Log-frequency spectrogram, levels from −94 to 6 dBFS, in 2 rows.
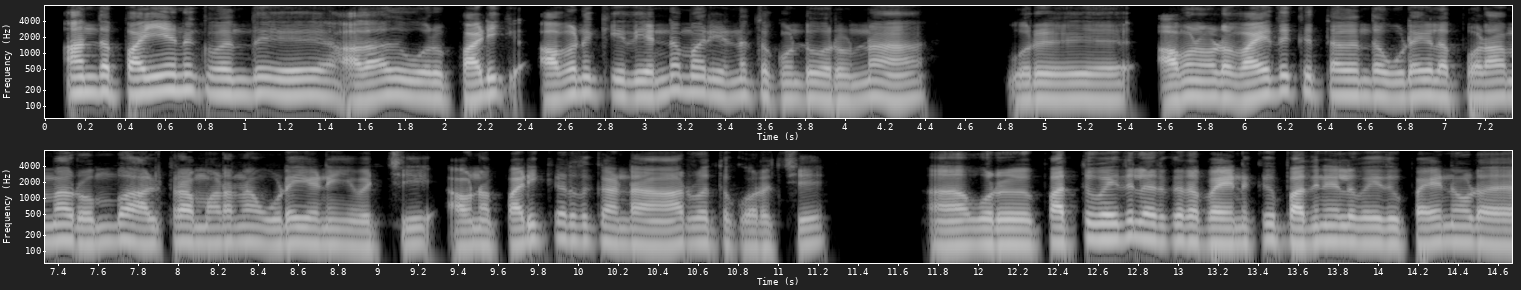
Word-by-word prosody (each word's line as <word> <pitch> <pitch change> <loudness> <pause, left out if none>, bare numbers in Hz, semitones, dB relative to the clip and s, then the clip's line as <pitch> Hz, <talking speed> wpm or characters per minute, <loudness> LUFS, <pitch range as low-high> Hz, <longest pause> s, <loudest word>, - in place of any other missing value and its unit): அந்தப் 180 -2 +3
பையனுக்கு 185 +2 +4
வந்து, 165 +2 -2 0.4
அதாவது 150 +5 +2
ஒரு 140 -1 +1
படிக் 165 +5 +4 0.2
அவனுக்கு 165 +3 0
இது 145 - -3
என்ன 165 - -2
மாரி 165 -4 0
எண்ணத்த 150 0 -4
கொண்டு 140 +1 -2
வரும்னா, 130 +3 -1 0.7
ஒரு 135 +1 +1 0.6
அவனோட 150 +2 +3
வயதுக்குத் 170 +2 +2
தகுந்த 155 -1 +1
உடைகள 150 0 +1
போடாம, 150 +3 +1
ரொம்ப 150 +4 -4
அல்ட்ரா 135 +3 -1
மாடர்ன்னா 145 +1 -2
உடை 140 +2 -1
அணிய 130 -2 -4
வச்சு, 120 +3 -7 0.2
அவன 125 0 -1
படிக்கறதுக்காண்ட 150 -2 -1 0.2
ஆர்வத்தை 135 -2 -3
கொறைச்சு, 115 +3 -5 0.6
அ - - 0 0.2
ஒரு 130 0 +2 0.2
10 140 +3 +2
வயதுல 165 +1 +3
இருக்குற 150 0 0
பையனுக்கு 140 +3 +2
17 150 +2 +3
வயது 135 -1 0
பையனோட 145 0 0
145 Hz, 155 wpm, -24 LUFS, 135-160 Hz, 0.7 s, பையனுக்கு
